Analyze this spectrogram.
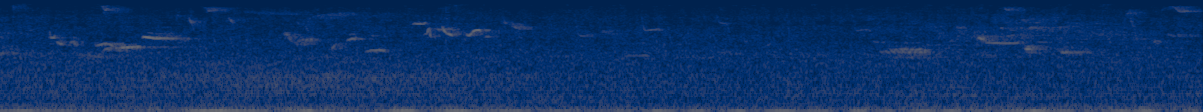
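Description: Small birds chirping, short scattered calls one after another, over a low steady rumble of outdoor background noise.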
